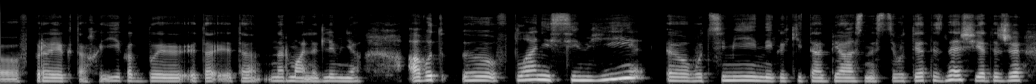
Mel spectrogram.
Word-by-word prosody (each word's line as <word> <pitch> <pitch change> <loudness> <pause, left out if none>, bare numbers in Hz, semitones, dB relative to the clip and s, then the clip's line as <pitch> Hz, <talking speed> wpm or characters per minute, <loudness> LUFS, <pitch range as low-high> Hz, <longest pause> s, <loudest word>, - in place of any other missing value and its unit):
а, - - -4
в - - -19
проектах, 155 -2 -2
и 170 0 -3
как 150 -2 -6
бы 160 +1 -1
это 150 0 0
это 150 0 -4
нормально 165 -2 -1
для 160 +1 -1
меня. 150 0 -1 0.4
А 165 +2 +5
вот, 200 +2 +2 0.2
э, 180 - -3 0.3
в - - -20
плане 210 +1 +4
семьи, 210 +10 +4 0.2
э, 170 -1 0
вот 160 +1 -5
семейные 185 -3 +1
какие-то 155 0 -5
обязанности, 150 0 -2
вот 155 +1 -8
я 175 - +3
ты 180 0 -6
знаешь, 210 +5 +2
я 175 0 +3
даже, 175 +2 +1
165 Hz, 160 wpm, -21 LUFS, 155-185 Hz, 0.4 s, А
